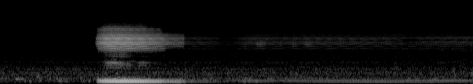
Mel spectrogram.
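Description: An amplifier gives a loud hum that drops to a low steady buzz.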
